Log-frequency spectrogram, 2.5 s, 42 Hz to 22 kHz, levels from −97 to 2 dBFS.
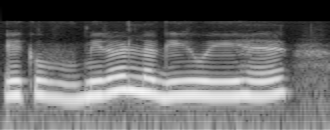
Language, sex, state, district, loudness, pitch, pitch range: Hindi, female, Jharkhand, Palamu, -12 LUFS, 225 Hz, 220-235 Hz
